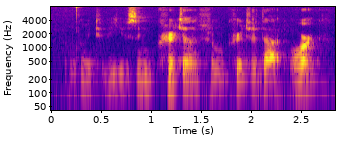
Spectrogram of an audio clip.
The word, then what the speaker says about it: Krita: going to be using Krita from crater org or I guess it's technically pronounced Prieta and now just edit this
